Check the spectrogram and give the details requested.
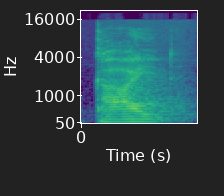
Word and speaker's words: guide: when it's u the letter U is not pronounced when it comes after the letter G and before a wall in a word for example it's guide gu d g guide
